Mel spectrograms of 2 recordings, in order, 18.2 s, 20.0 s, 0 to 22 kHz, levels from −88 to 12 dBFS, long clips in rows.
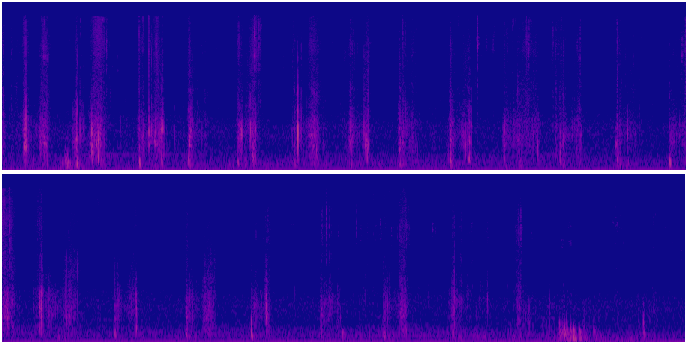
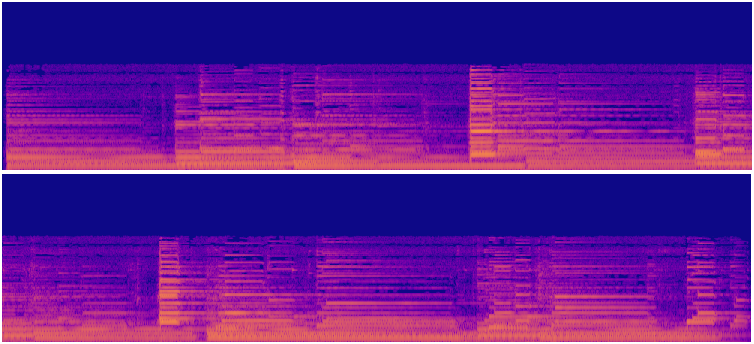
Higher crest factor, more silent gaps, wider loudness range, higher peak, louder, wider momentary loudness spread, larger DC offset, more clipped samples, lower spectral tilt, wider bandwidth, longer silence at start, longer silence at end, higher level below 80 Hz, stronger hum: first, 36 dB vs 20 dB; neither; first, 8 LU vs 4 LU; second, -24 dBFS vs -8 dBFS; second, -59 LUFS vs -28 LUFS; first, 15 LU vs 11 LU; second, under 0.1% vs 0.3%; neither; second, -4 dB/octave vs -11 dB/octave; first, 16.5 kHz vs 5.8 kHz; about the same, 0 s vs 0 s; about the same, 0 s vs 0 s; second, -74 dBFS vs -34 dBFS; neither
